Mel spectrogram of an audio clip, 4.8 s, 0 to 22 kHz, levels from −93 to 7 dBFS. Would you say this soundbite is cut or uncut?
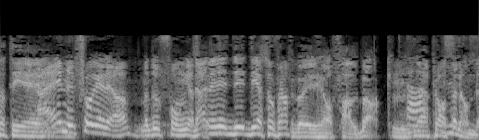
cut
